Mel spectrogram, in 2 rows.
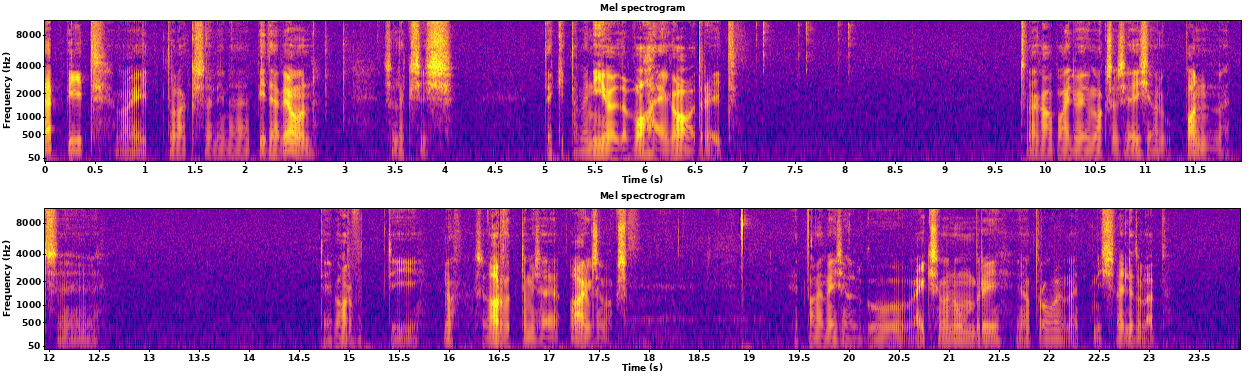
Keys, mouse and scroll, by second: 0.0 Right, 0.2 Right, 0.6 Right, 1.0 Right, 1.2 Right, 1.6 Right, 2.1 Right, 2.7 Right, 3.0 Right, 7.1 click, 7.6 click, 7.9 click.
